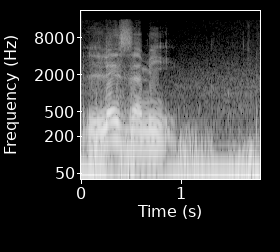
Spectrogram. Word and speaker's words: les amis: প্রথমটাতে আমরা দেখতে পাচ্ছি les amis, les amis, les amis। আপনারা নিশ্চয়ই খেয়াল করলেন শেষের এস অথবা শেষের কনসোনেন্টটি সাইলেন্ট আছে এবং এখানে একটি সংযোগ স্থাপন হচ্ছে এস এবং আ এর মধ্যে।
